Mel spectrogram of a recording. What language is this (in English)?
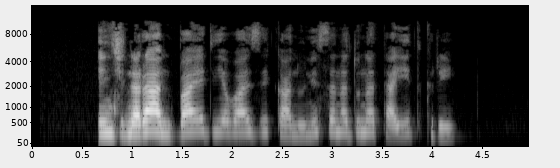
Pashto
